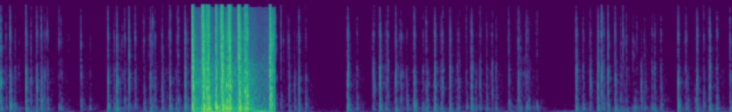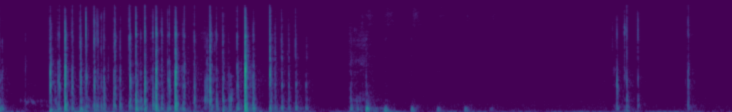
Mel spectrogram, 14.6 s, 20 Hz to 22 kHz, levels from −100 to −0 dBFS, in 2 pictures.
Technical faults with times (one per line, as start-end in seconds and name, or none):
1.92-2.75 samples built from the wrong bytes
